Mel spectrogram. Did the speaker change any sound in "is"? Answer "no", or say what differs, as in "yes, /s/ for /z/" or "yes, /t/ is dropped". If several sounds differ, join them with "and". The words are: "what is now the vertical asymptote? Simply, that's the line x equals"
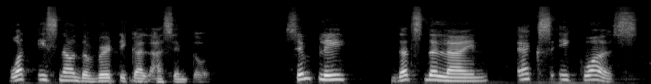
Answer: yes, /s/ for /z/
